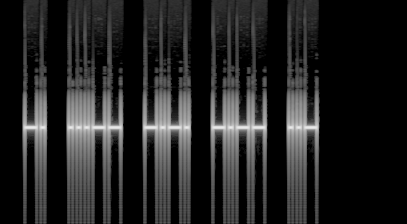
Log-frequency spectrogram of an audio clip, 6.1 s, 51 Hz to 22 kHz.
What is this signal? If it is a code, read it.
Morse code, heard as a keyed tone, about 20 wpm, spaced as for 15 wpm, 700 Hz. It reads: N3CYU
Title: 147 Lesson 24g - Letter y - Call Signs 20wpm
